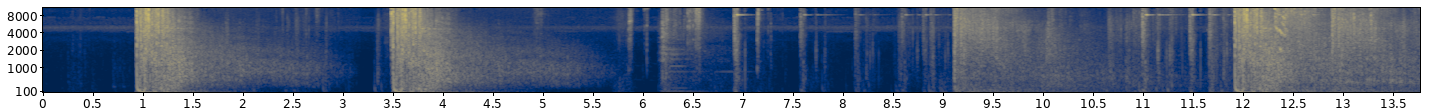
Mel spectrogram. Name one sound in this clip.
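A heavy pistol fires single booming shots that echo away.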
